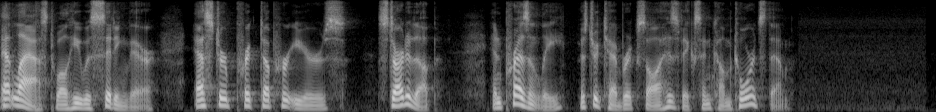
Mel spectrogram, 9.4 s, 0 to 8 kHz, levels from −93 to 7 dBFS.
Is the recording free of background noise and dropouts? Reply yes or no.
yes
